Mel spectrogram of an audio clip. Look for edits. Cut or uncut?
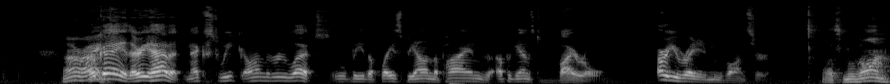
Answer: cut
